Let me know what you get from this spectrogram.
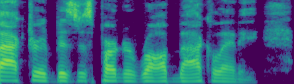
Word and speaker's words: McElhenney: It's McElhenney, McElhenney. What ways to massacre and mispronounce it, there are many. – McElhenney.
